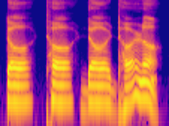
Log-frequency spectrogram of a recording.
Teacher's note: ये है मूर्धन्य वर्ण। इनका उच्चारण स्थान है मूर्धा, जो तालु के ठीक पीछे का कठोर हिस्सा होता है।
